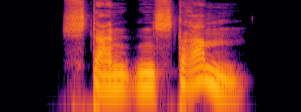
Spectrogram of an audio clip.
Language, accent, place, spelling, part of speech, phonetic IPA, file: German, Germany, Berlin, standen stramm, verb, [ˌʃtandn̩ ˈʃtʁam], De-standen stramm.ogg
- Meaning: first/third-person plural preterite of strammstehen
